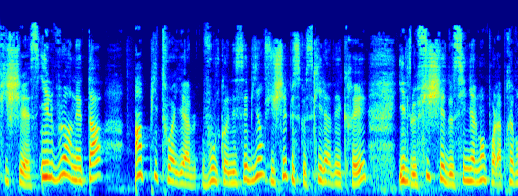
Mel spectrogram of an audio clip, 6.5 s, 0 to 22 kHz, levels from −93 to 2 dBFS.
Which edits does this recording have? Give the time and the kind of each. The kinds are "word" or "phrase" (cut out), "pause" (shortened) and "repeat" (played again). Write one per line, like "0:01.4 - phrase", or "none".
0:03.3 - word
0:03.9 - word
0:05.1 - word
